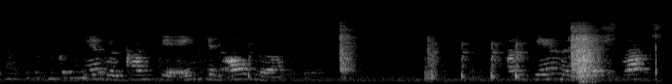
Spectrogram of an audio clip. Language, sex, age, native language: Icelandic, female, 9, Icelandic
